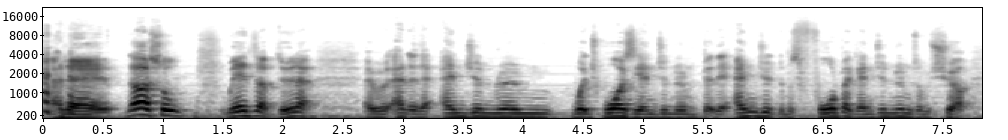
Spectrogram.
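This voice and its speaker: A man with a Scottish accent speaks at a fairly quick pace and a fairly high pitch. His pitch variation is ordinary, and background noise is noticeable. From Scotland, Glasgow. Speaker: paranormal investigator. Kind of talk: casual chat.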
